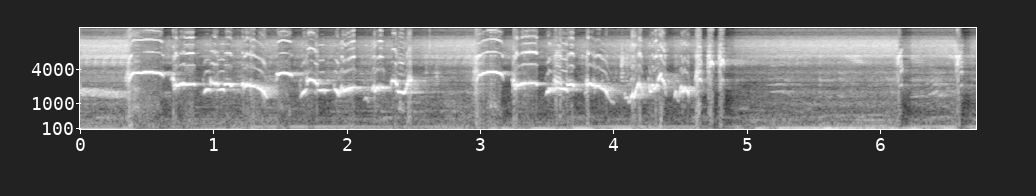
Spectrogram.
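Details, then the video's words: White-rumped shama (murai batu) masteran song: loud harsh squawky notes mixed with sliding whistled phrases in two bursts, followed by a stretch of hissing noise with faint clicks. "Masteran MURAI BATU"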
